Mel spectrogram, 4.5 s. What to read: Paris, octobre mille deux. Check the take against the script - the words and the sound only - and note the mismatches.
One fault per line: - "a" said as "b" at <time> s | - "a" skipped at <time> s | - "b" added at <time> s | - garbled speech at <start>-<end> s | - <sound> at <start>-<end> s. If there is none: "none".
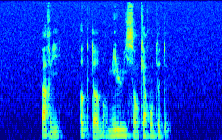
- "huit cent quarante" added at 2.4 s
